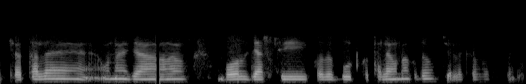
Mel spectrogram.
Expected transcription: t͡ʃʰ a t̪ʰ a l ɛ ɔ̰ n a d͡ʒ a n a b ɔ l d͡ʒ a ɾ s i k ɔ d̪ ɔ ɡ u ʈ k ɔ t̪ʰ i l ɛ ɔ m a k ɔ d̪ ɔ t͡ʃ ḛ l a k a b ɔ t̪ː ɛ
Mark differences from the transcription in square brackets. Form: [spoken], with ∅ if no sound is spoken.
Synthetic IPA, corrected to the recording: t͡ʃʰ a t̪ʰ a l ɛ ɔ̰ n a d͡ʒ a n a b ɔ l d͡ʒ a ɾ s i k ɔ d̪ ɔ [b] u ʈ k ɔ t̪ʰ [a] l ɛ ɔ [n] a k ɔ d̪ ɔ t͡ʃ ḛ l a k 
